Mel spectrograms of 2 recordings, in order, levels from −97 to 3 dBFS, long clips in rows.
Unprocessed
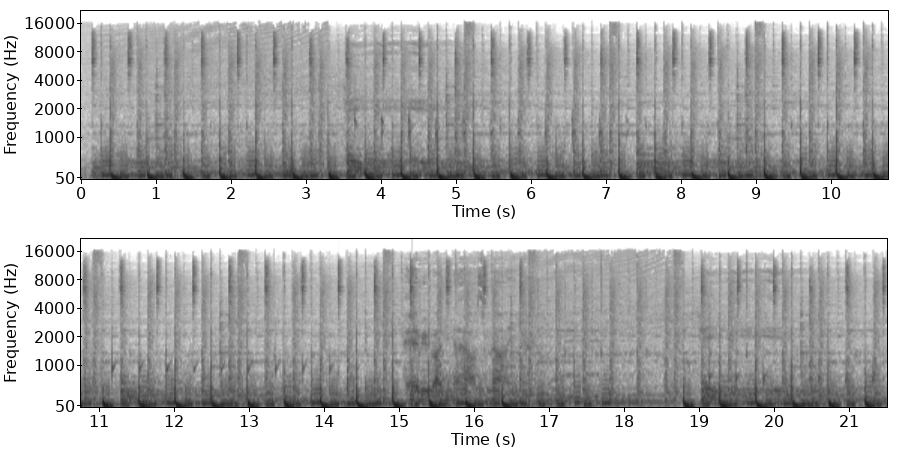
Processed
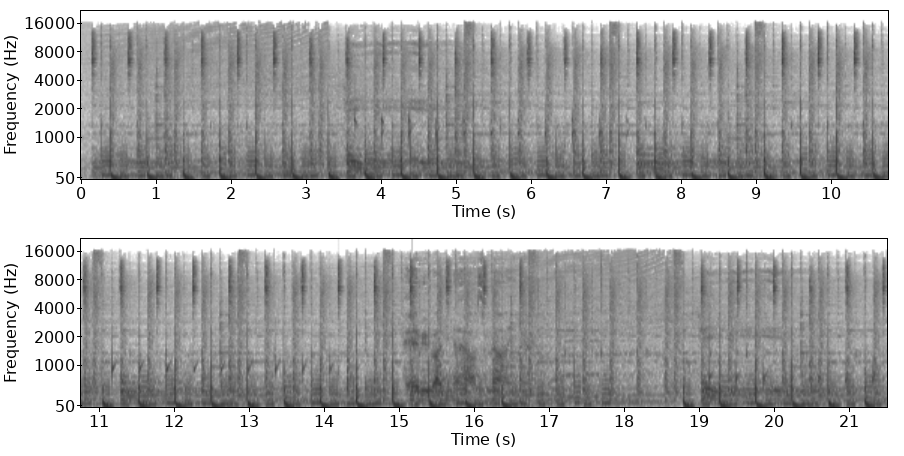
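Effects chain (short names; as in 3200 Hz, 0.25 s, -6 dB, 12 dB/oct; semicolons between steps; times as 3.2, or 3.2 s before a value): tone controls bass -12 dB, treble +4 dB; gain +3 dB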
